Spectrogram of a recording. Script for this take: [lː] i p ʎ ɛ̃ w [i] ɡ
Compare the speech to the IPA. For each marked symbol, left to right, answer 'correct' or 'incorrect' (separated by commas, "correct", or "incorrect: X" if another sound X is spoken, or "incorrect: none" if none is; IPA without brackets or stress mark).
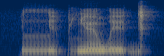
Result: correct, incorrect: e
